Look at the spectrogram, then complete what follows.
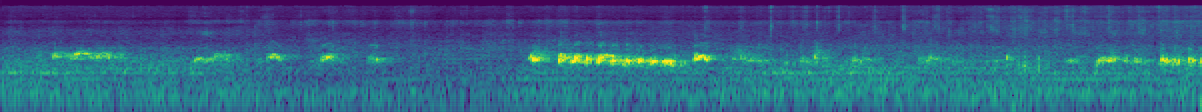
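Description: Flock of young ostrich chicks calling: repeated short chirps, with a louder cluster of calls about halfway through.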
